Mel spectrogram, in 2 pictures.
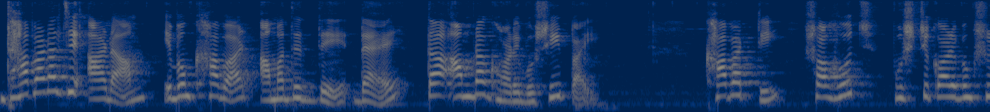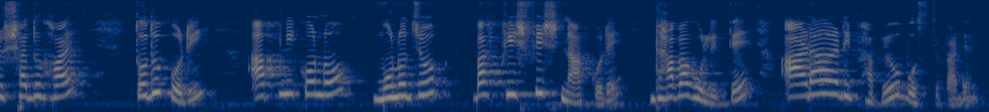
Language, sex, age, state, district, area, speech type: Bengali, female, 18-30, West Bengal, Hooghly, urban, spontaneous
